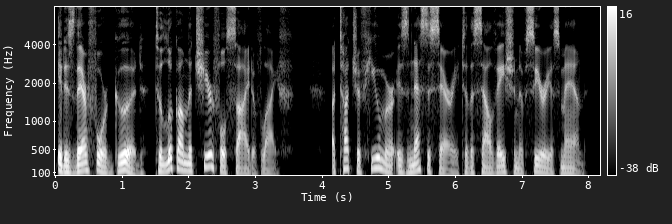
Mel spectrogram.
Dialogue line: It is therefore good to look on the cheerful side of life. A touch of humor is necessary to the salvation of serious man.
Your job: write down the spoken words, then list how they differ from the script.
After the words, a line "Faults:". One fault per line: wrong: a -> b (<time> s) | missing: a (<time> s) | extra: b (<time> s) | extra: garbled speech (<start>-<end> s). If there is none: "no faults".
It is therefore good to look on the cheerful side of life. A touch of humor is necessary to the salvation of serious man.
Faults:
no faults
